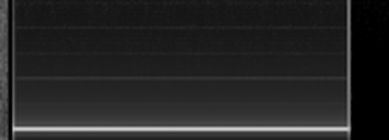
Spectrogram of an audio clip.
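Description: A single steady, unbroken high-pitched beep: the test tone that goes with TV colour bars, edited in over the picture.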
